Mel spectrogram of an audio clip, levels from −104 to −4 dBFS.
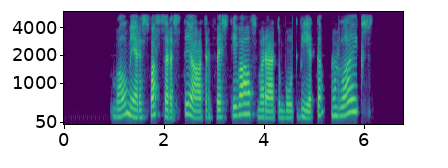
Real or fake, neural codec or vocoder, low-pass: fake; codec, 16 kHz, 8 kbps, FunCodec, trained on LibriTTS, 25 frames a second; 5.4 kHz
